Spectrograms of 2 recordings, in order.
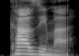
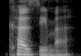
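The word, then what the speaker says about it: cazimi: it's called the Jupiter Kima I bet you're saying that wrong no kazima kazima kazima see yeah kazima the Jupiter kazima I'm saying it right they have it listed phonetically phonetically yeah kazima it comes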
